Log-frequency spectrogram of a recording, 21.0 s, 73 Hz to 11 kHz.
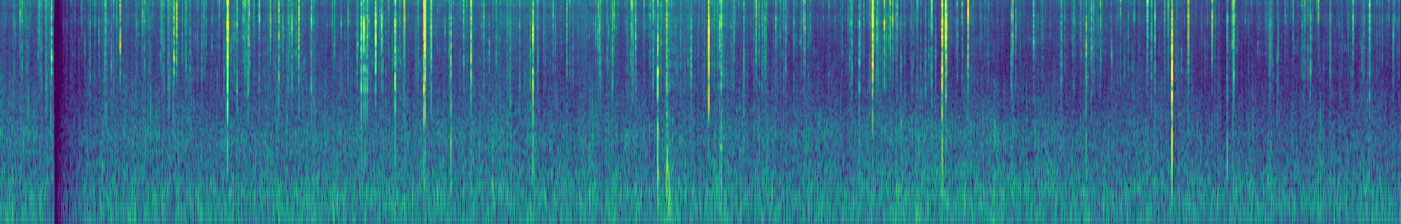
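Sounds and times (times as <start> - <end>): campfire crackling: 0.0 - 21.0
fire low rumble: 0.0 - 21.0.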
